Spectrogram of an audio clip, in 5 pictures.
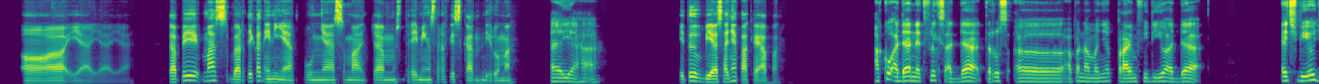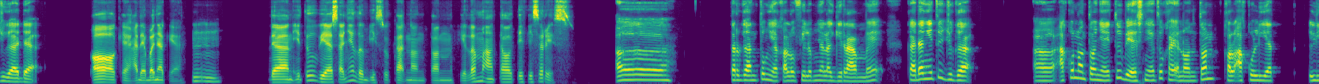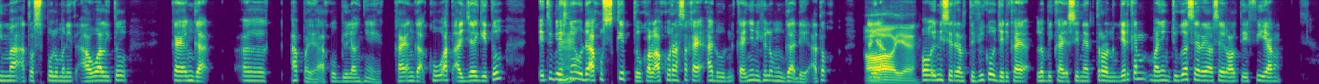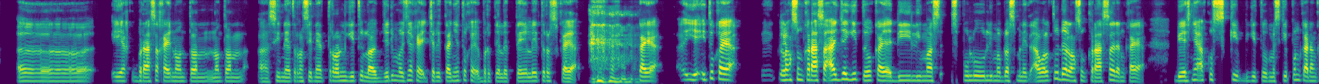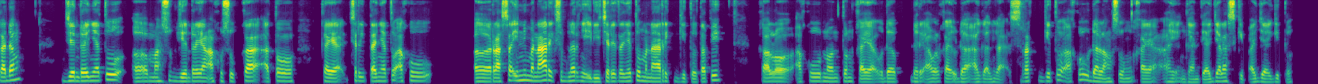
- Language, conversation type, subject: Indonesian, podcast, Bagaimana pengalamanmu menonton film di bioskop dibandingkan di rumah?
- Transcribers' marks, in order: in English: "streaming service"; in English: "HBO"; other background noise; in English: "series?"; in English: "skip"; laugh; in English: "skip"; in English: "skip"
